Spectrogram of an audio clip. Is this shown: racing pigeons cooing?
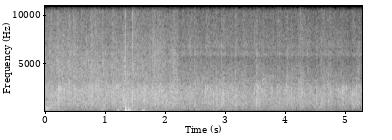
no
